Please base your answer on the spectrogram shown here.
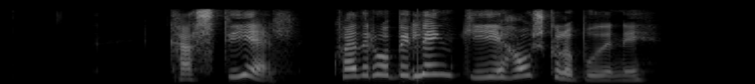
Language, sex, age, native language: Icelandic, female, 50-59, Icelandic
